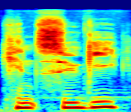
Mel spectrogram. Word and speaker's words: kintsugi: new to me, and I'm going to have to go with the English pronunciation here of kintsugi, where it means joining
